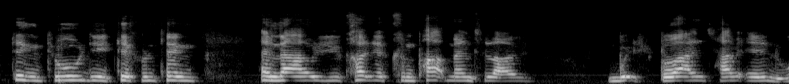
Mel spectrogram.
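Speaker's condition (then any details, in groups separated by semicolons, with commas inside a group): Cerebral palsy; ataxic type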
